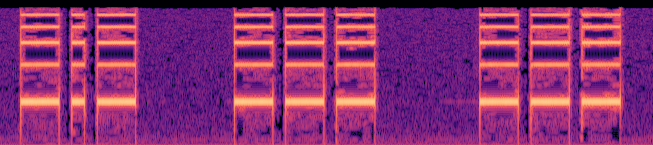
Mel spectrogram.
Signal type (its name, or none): Morse code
